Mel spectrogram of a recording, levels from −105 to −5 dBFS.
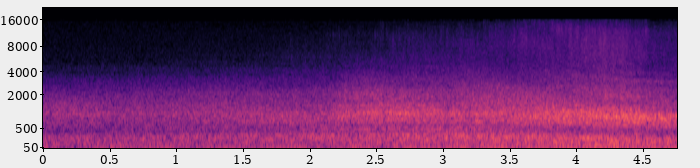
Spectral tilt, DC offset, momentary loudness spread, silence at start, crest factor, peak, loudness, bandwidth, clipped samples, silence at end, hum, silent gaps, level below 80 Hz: -5.5 dB/octave; under 0.1%; 14 LU; 0 s; 18 dB; -26 dBFS; -45 LUFS; 16 kHz; under 0.1%; 0 s; none; none; -58 dBFS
